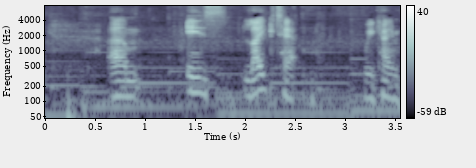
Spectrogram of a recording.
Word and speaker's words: Pukaki: And Lake Pukaki, or if that's correctly pronounced, Pukaki, yeah. Pukaki, is Lake Town we came past.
